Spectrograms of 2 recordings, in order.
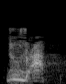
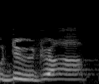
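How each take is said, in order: First: It is said in a sharp, harsh tone. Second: It is said in a sweet, affectionate tone. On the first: The affection between the couple has faded. "The tone has changed" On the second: The couple is newly in love. "the flattering names they used for each other"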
